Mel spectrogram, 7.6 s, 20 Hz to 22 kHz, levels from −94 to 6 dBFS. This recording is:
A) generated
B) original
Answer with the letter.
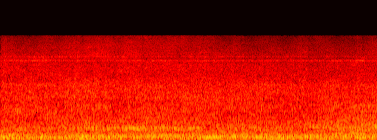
A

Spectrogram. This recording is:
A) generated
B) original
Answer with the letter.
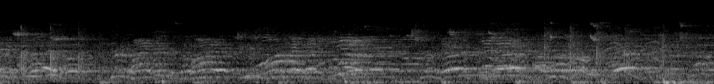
B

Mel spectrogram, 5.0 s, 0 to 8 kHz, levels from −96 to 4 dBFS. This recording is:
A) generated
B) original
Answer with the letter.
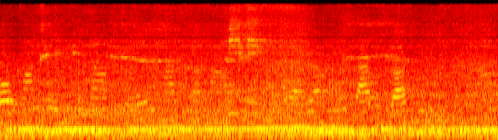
A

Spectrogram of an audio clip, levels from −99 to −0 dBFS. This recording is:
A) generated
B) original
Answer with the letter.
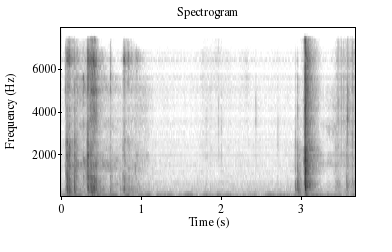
A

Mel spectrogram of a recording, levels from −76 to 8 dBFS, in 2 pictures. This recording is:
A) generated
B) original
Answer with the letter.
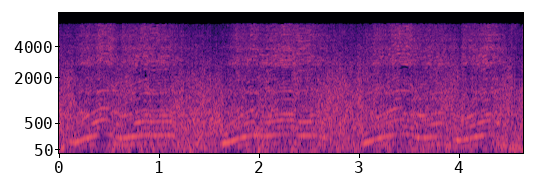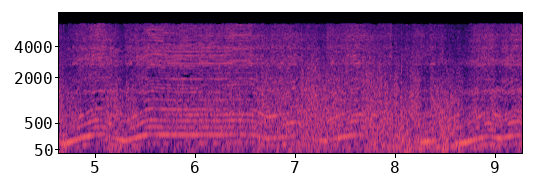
B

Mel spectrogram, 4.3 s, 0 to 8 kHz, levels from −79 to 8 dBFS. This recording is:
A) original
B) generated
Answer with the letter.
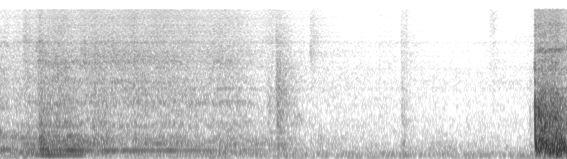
B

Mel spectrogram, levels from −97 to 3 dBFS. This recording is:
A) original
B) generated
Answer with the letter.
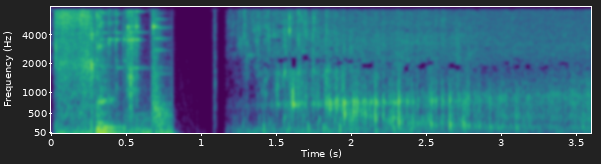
A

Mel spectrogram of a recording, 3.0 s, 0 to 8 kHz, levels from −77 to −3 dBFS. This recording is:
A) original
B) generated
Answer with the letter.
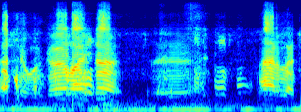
B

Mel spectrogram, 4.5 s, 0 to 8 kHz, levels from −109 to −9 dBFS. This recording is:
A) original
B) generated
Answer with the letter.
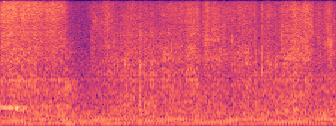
A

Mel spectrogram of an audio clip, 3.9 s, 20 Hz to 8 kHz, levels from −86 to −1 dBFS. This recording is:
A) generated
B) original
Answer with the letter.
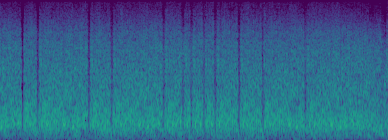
B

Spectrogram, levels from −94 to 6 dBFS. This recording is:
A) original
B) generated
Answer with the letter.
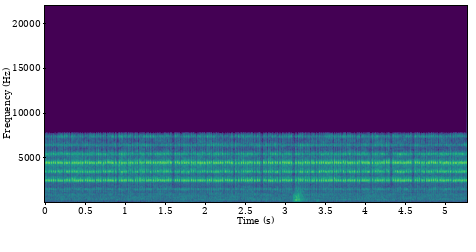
B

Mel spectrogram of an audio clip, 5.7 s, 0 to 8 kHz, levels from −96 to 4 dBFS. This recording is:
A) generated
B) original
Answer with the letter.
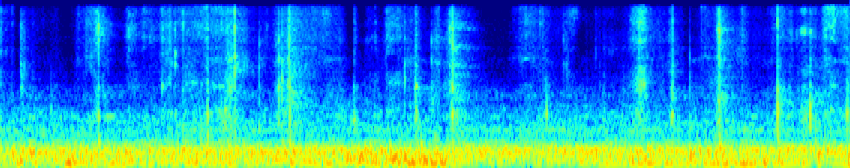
A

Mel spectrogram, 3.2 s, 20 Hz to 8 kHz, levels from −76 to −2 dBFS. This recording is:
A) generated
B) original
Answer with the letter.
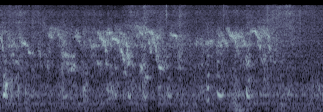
A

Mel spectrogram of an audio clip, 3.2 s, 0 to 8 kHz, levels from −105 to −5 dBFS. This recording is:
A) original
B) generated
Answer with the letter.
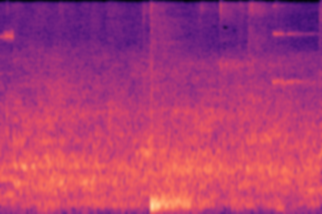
A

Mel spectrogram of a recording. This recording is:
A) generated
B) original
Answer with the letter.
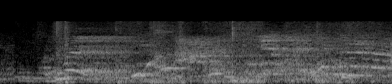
B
